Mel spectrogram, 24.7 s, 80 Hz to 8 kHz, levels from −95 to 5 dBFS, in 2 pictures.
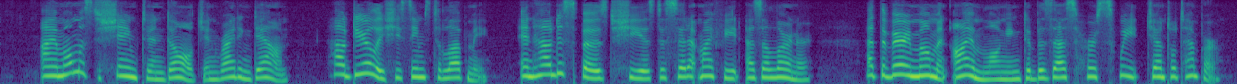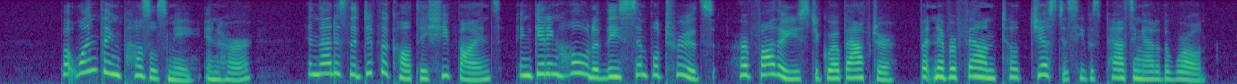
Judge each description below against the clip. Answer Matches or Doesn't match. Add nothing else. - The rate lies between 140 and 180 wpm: Doesn't match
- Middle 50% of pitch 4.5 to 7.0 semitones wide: Matches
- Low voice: Doesn't match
